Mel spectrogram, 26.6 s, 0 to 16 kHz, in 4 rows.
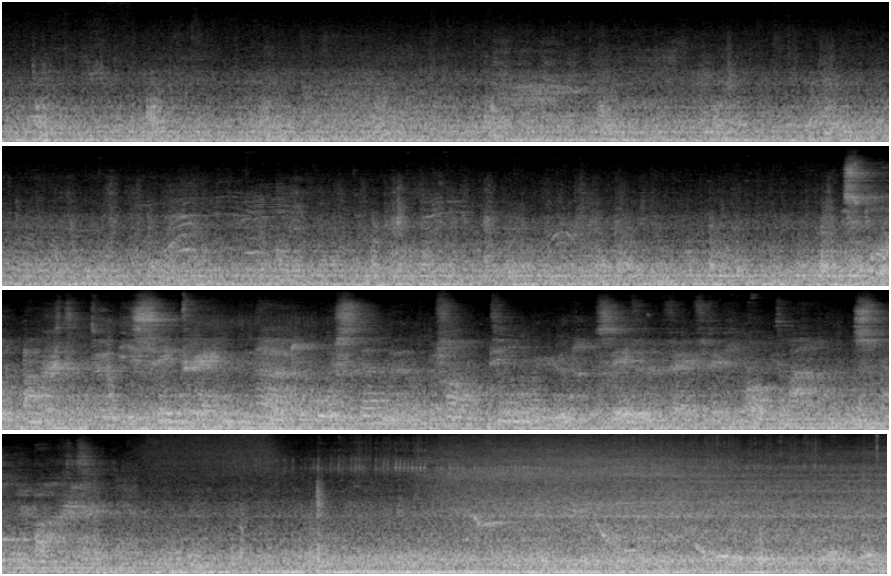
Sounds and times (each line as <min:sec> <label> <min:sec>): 0:00.0 intercity trains upcoming 0:26.5
0:00.0 suitcases on the cobblestones 0:26.5
0:13.0 announcements 0:21.2
0:22.9 announcements 0:26.5
0:23.3 Supervisors talking 0:26.5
